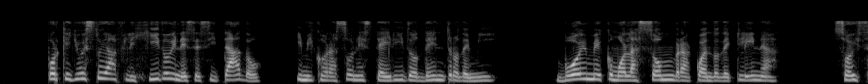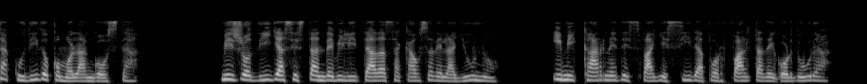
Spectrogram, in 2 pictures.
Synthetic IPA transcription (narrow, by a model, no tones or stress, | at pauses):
po̞ɾke̞ʝo̞est̪o̞jaflixiðo̞ine̞se̞sit̪aðo̞ | imiko̞ɾaso̞ne̞st̪ae̞ɾiðo̞ðe̞nt̪ɾo̞ðe̞mi | bo̞jme̞ko̞molaso̞mbɾakwand̪o̞ðe̞klina | so̞jsakuðiðo̞ko̞mo̞laŋɡo̞st̪a | mis̬ro̞ðiʝase̞st̪and̪e̞βilit̪aðasakawsaðe̞laʝuno̞ | imikaɾne̞ðe̞sfaʝe̞siðapo̞ɾfalt̪aðe̞ɣo̞ɾðuɾa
